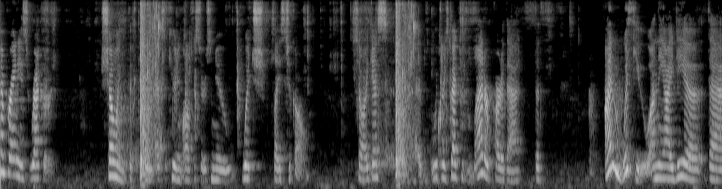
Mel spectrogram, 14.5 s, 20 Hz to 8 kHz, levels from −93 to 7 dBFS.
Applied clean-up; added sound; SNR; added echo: classical method WPE with log-MMSE.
